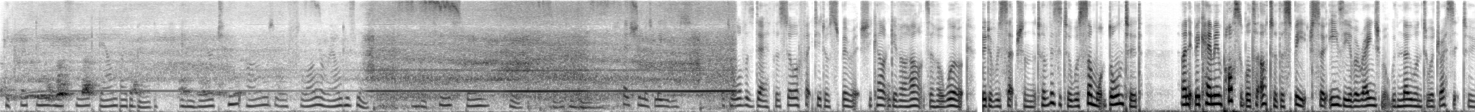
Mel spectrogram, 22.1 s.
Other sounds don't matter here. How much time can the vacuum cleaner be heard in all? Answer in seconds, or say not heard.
11 s.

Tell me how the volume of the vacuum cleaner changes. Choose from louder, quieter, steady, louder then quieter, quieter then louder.
louder.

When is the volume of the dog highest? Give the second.
1 s.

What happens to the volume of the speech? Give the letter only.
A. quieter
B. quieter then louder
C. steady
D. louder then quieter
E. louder
E.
